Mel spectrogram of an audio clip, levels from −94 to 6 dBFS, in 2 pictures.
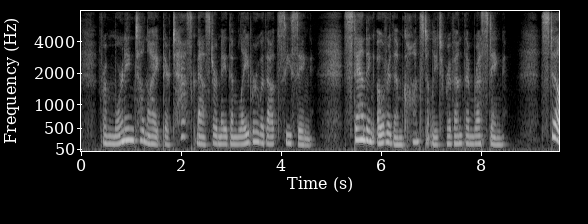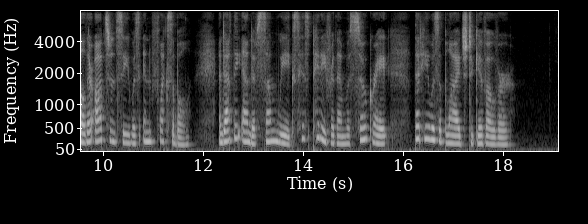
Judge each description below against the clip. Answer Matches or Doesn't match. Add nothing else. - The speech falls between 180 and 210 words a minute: Doesn't match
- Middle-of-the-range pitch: Matches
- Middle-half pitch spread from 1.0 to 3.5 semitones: Doesn't match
